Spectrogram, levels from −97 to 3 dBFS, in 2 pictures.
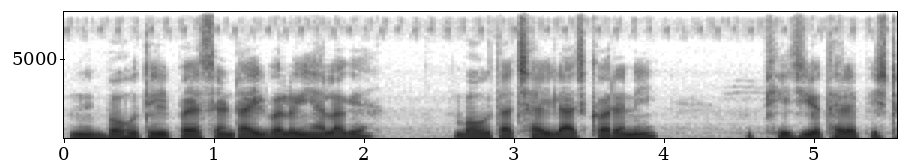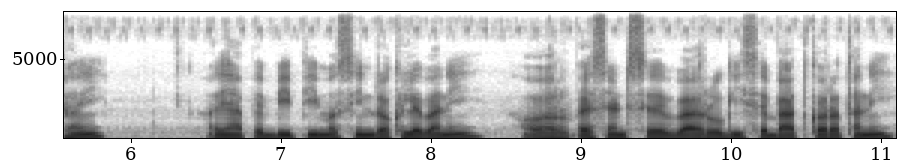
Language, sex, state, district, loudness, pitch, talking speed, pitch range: Maithili, male, Bihar, Samastipur, -17 LUFS, 135 Hz, 155 wpm, 130-135 Hz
